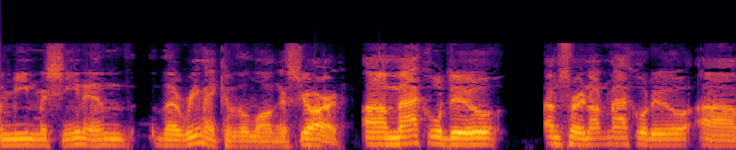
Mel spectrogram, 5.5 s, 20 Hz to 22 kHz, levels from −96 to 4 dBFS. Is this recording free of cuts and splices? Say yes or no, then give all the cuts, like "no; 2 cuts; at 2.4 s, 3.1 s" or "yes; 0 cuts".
no; 2 cuts; at 2.6 s, 3.8 s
